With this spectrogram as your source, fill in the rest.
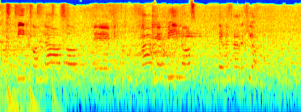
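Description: A young woman speaks with animation close by.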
